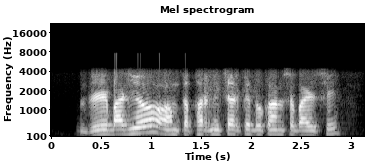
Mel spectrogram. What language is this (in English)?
Maithili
